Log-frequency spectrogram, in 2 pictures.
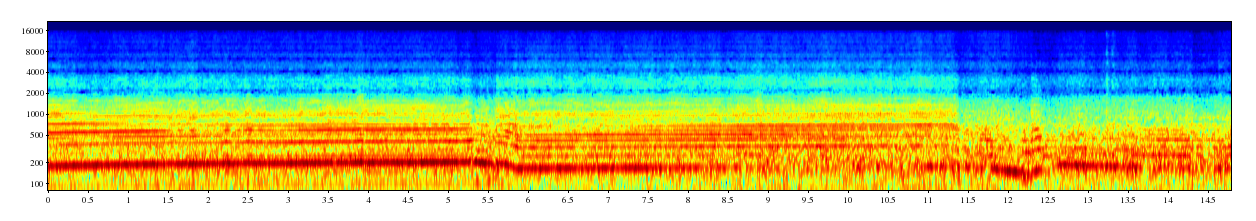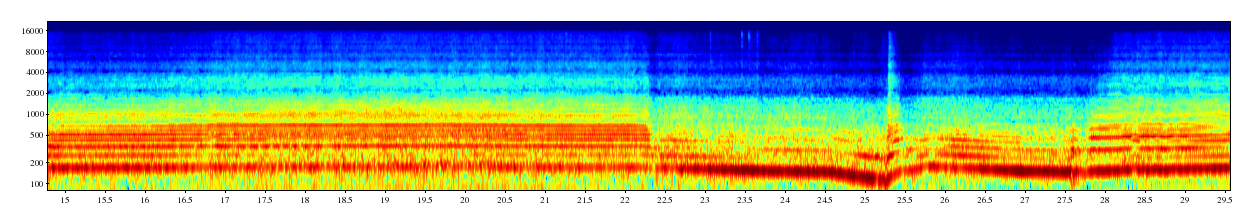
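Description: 1990 Spec Miata's 1.6-litre four-cylinder engine heard from inside the car, driven hard on a race track at high revs. Its pitch holds or slowly climbs, with several short drops and recoveries where the driver shifts or lifts for braking.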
